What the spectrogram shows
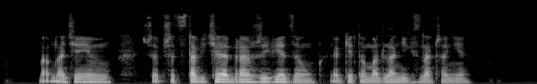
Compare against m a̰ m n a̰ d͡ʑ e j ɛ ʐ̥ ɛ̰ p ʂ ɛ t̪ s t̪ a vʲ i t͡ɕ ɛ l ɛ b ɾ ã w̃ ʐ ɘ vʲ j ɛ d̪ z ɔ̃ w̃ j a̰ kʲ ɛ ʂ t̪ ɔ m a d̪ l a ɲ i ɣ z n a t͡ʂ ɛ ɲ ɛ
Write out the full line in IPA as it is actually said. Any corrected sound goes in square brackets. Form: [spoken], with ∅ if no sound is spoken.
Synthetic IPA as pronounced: m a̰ m n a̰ d͡ʑ e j ɛ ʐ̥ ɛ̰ p ʂ ɛ t̪ s t̪ a vʲ i t͡ɕ ɛ l ɛ b ɾ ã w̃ ʐ ɘ vʲ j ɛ d̪ z ɔ̃ w̃ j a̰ kʲ ɛ [∅] t̪ ɔ m a d̪ l a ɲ i ɣ z n a t͡ʂ ɛ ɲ ɛ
